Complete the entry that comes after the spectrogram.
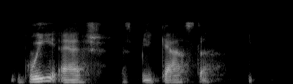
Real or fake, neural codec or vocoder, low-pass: fake; codec, 24 kHz, 3 kbps, HILCodec; 7.2 kHz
